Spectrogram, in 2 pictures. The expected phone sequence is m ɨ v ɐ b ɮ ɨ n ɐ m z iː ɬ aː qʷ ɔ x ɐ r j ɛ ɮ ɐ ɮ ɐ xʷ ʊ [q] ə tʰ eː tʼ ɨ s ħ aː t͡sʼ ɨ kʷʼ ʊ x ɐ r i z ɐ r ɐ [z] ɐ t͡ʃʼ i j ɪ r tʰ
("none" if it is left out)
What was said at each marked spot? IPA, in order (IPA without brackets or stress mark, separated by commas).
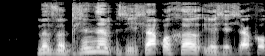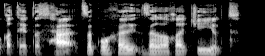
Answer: q, ʁ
